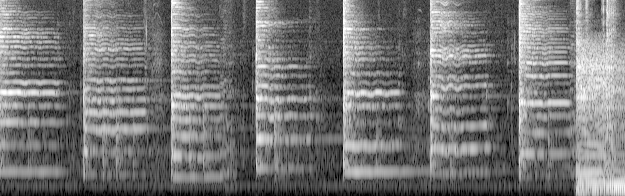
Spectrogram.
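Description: Cheap Harley Benton Stratocaster-copy electric guitar with three single-coil pickups, heard through an amplifier as its first check after plugging in: seven chords struck one at a time, a little under a second apart, each left to ring and fade. A faint steady hum sits underneath.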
